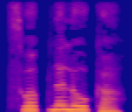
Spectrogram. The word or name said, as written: ಸ್ವಪ್ನಲೋಕ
